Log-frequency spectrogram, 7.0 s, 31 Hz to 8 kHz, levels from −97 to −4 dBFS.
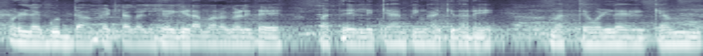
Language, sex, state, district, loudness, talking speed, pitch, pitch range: Kannada, male, Karnataka, Chamarajanagar, -15 LUFS, 95 wpm, 110 Hz, 105-110 Hz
